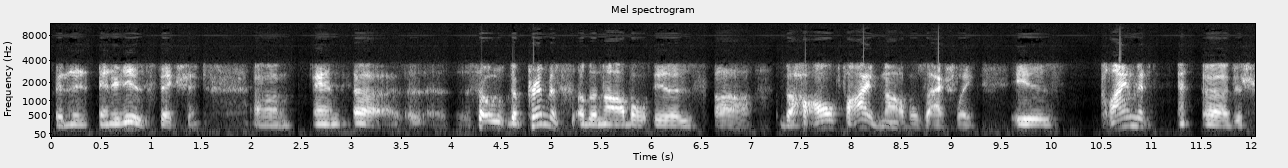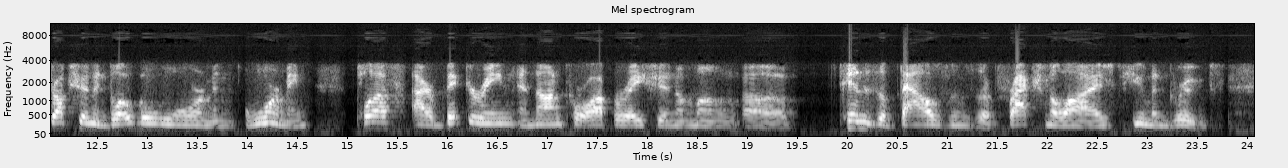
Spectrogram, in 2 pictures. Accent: Lexington, Kentucky, United States; Well, I grew up in Lexington, Kentucky, and I have 2 degrees from UK.

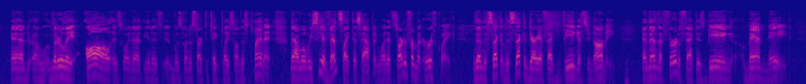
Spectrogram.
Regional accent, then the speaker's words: Los Angeles, California, United States; earthquakes through my entire life here in Los Angeles. And I my home was in Sylmar back when the Northridge earthquake event happened.

